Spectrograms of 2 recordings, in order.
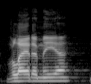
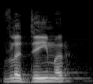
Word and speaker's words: Vladimir: Vladimir? No. Vladimir. Boris Yeltsin? No. Boris. We get the emphasis on the wrong syllable. You've got to get it on the right syllable.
